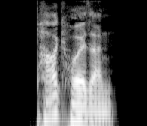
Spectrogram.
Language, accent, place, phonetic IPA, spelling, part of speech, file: German, Germany, Berlin, [ˈpaʁkˌhɔɪ̯zɐn], Parkhäusern, noun, De-Parkhäusern.ogg
- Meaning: dative plural of Parkhaus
